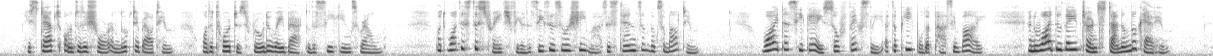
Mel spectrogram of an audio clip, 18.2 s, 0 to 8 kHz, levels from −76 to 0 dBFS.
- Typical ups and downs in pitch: No, wide, 6.4 semitones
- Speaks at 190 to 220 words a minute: Yes, average, 200 wpm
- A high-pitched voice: Yes, very high, 250 Hz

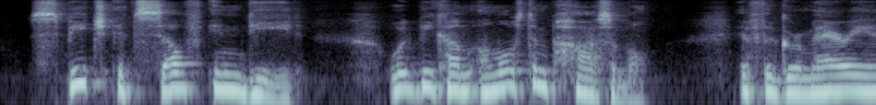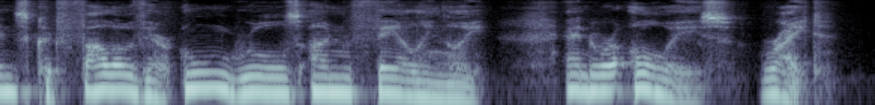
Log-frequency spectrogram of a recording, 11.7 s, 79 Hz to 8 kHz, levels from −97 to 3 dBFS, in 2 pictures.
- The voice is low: No, medium, 145 Hz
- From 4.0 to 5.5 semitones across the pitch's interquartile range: No, average, 3.3 semitones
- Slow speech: Yes, slow, 105 wpm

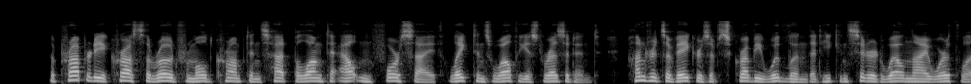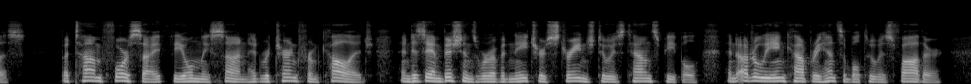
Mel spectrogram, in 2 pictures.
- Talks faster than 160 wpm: Yes, average, 170 wpm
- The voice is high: No, medium, 140 Hz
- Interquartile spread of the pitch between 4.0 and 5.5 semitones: No, average, 2.9 semitones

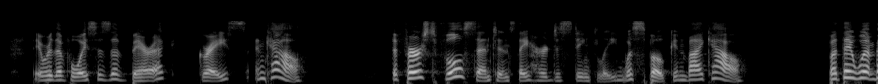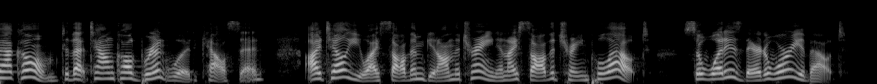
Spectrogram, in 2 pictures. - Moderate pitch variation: No, wide, 6.9 semitones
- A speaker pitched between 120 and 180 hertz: No, high, 245 Hz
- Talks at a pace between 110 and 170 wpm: No, average, 190 wpm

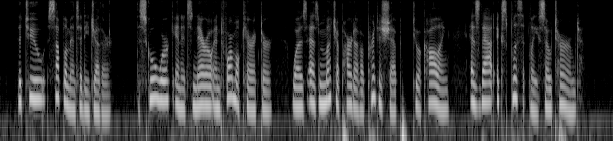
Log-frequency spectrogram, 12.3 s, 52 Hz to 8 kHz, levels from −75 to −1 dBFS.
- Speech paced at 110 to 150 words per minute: Yes, average, 140 wpm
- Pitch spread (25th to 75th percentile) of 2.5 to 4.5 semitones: No, average, 5.1 semitones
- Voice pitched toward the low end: No, medium, 185 Hz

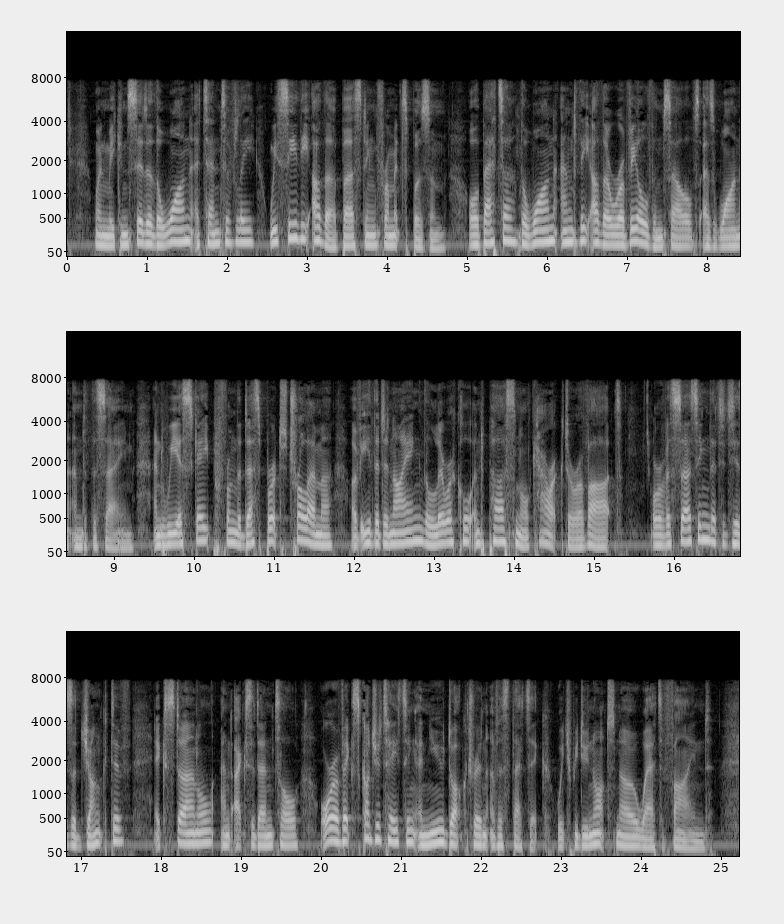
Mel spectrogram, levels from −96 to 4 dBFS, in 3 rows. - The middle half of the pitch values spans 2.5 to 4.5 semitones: No, average, 5.1 semitones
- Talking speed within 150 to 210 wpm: Yes, average, 170 wpm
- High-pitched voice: No, low, 130 Hz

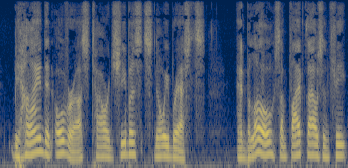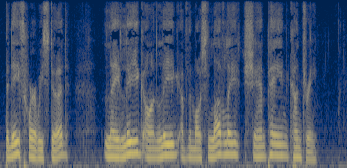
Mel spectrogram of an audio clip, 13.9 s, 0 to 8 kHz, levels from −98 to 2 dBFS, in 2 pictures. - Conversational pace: No, slow, 120 wpm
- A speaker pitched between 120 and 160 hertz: Yes, medium, 140 Hz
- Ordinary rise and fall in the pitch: Yes, average, 3.8 semitones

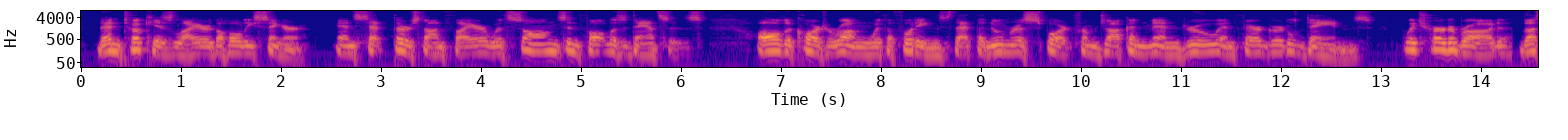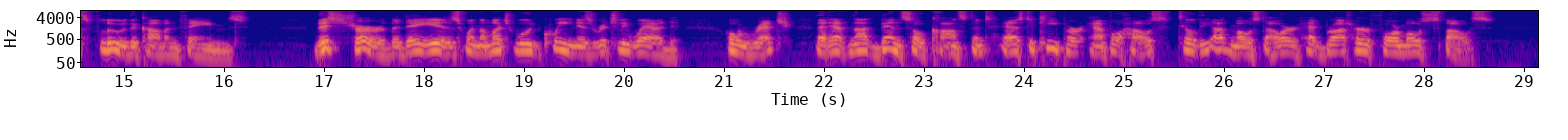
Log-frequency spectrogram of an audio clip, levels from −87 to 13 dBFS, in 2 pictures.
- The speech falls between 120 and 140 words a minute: No, average, 165 wpm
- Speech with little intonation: No, average, 4.6 semitones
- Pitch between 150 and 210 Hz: No, medium, 140 Hz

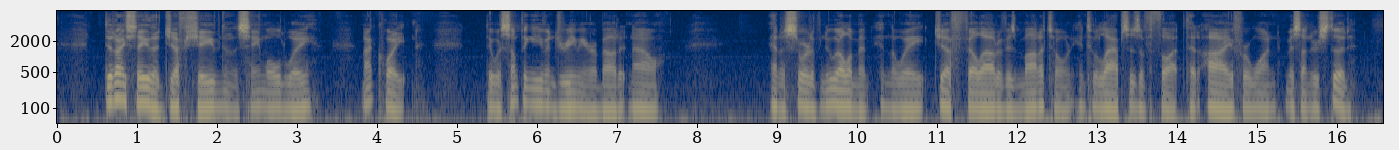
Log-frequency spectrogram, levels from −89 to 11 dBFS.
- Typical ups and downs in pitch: No, narrow, 2.2 semitones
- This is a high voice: No, low, 100 Hz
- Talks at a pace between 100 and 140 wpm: No, average, 165 wpm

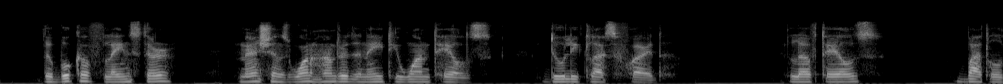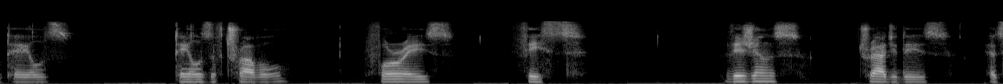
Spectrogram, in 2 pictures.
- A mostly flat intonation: Yes, narrow, 1.6 semitones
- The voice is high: No, low, 120 Hz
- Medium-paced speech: No, slow, 75 wpm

